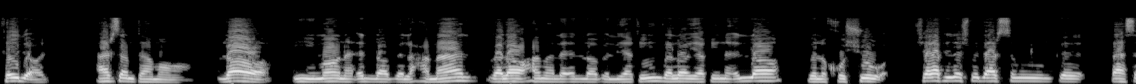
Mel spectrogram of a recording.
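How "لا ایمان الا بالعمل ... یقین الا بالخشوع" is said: slow Arabic recitation. Acted.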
